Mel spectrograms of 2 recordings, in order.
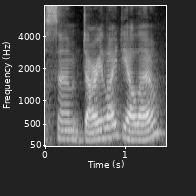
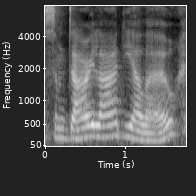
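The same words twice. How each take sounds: First: It is said in a plain, everyday accent. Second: It is said in a Southern American accent.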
